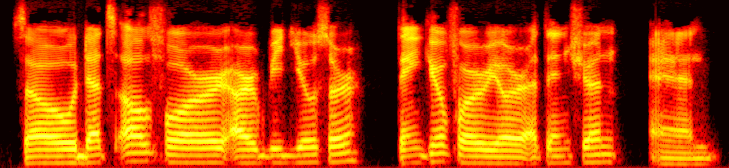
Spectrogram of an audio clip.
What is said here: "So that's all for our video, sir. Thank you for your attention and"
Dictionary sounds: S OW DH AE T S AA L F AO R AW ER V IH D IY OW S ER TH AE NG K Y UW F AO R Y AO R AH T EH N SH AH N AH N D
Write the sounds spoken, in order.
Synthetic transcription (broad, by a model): S OW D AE T S AA L F AO R AW ER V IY D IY OW S ER T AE NG K Y UW F AO R Y AO R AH T EH N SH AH N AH N D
